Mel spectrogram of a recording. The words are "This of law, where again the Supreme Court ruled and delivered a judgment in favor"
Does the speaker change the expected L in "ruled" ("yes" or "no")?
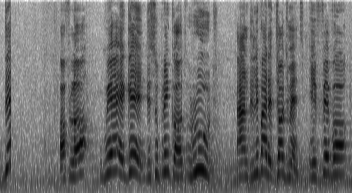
yes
